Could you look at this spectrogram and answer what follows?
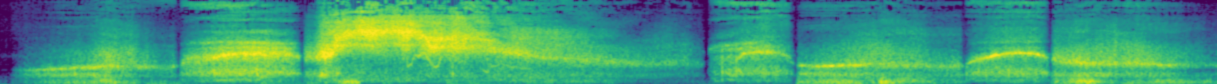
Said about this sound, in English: But then, all of a sudden, the weather began to change. It got cloudy, very, very cloudy, and it started to get very windy.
